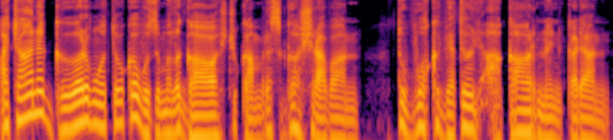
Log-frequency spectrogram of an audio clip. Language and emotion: Kashmiri, fearful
